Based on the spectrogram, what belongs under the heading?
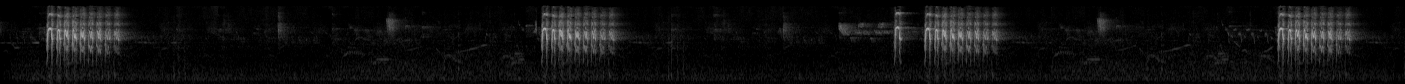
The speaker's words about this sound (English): The hairy woodpecker has a lower, relatively even-pitched rattle.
